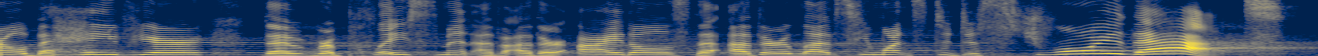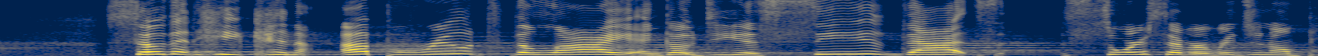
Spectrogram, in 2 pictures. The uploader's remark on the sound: Recorded at our Sunday gathering on January 14th, 2024 in Port Orchard, WA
